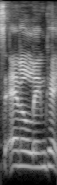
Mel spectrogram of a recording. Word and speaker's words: Anna Lemke: I've heard a quote that was a great quote that you you just said, and I saw actually you reference, I'm going to say Anna Lemke. I'm not sure. – Yes, Anna Lemke.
